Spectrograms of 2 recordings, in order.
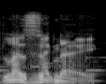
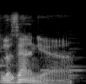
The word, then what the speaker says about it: lasagna: I would intentionally mispronounce lasagna all the time in front of my brother, pronouncing it lasagne. He'd correct me every time, then eventually gave up. Then one day he says, "Want lasagne for lunch?" To which I reply, "It's pronounced lasagna."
